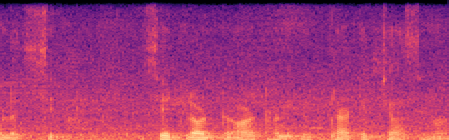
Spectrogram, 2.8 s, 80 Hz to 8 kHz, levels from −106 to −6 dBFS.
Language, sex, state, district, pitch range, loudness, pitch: Telugu, male, Andhra Pradesh, Srikakulam, 105-115 Hz, -20 LUFS, 110 Hz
